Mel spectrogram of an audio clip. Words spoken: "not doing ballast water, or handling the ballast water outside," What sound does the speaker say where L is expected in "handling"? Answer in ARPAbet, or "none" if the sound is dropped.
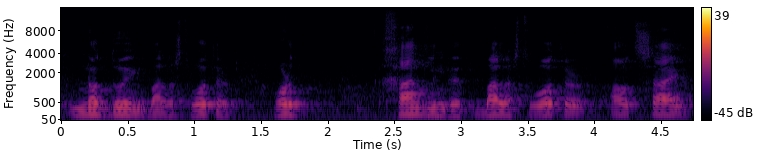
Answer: L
